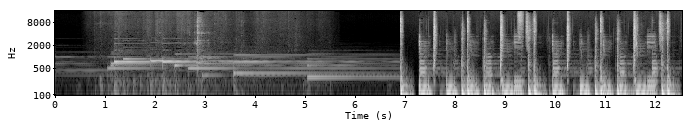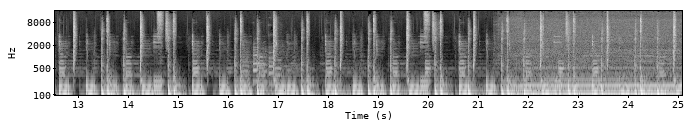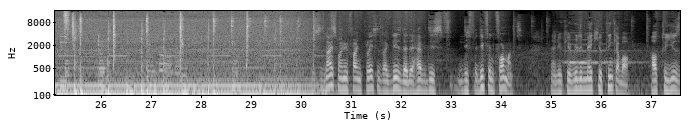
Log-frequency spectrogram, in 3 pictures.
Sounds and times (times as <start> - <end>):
Music: 0.0 - 31.6, 32.9 - 37.5.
